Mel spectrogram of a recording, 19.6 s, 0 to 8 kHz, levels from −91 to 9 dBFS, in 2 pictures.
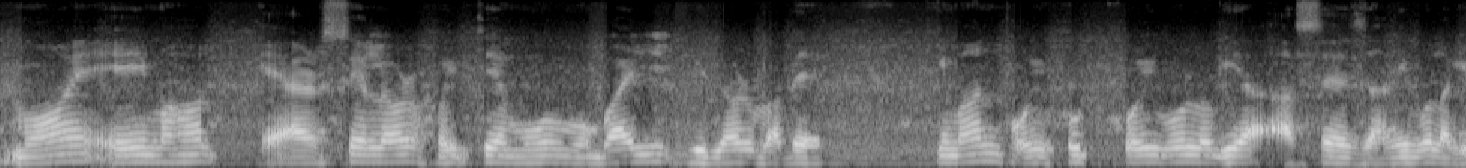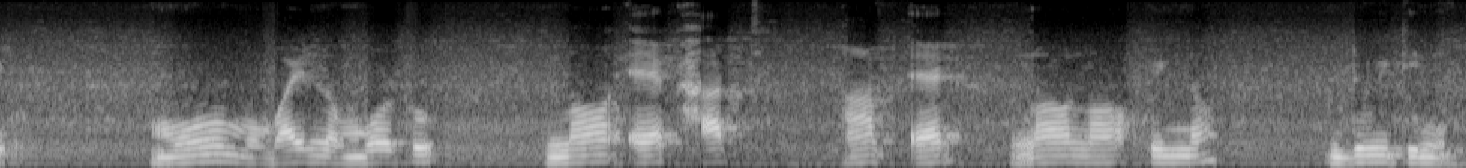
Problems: none marked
